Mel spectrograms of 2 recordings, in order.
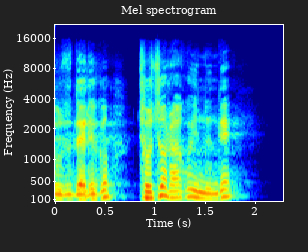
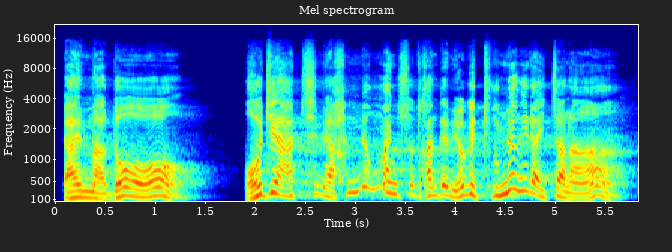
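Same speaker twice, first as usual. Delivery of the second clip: God scolding; 6 semitones higher than usual. Retold or imitated. God rebukes the preacher.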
